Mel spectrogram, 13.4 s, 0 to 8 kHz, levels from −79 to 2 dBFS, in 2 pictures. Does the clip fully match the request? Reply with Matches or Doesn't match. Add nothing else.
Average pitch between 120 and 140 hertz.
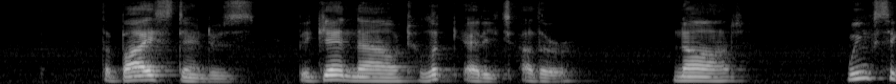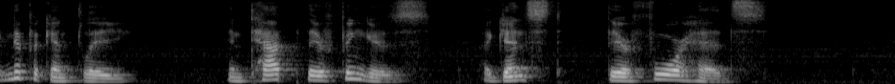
Matches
